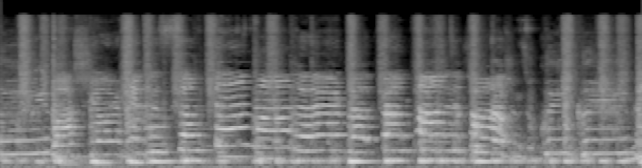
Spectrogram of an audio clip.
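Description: Women singing a children's hand-washing song, accompanied by a strummed acoustic guitar.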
